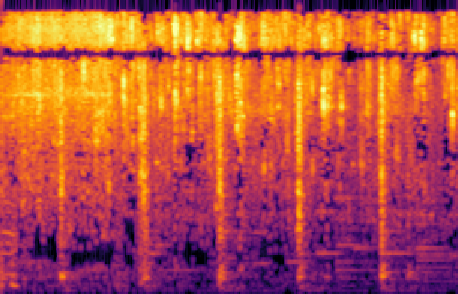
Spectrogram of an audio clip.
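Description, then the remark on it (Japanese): Warm water runs steadily from a tap into a container to rinse photographic film, a continuous splashing rush with small irregular spurts and sloshes, with no one speaking; the water turns slightly reddish from anti-halation dye dissolving off the film base. “海水洗をしているお湯に、ちょっと赤っぽい色がつくんですね。”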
